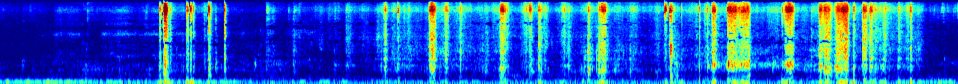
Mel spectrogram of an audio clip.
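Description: Faint close-up chewing of a vegetable-loaded sandwich, heard as irregular crunchy clicks and crackles. A few clicks come about a second and a half in, and the chewing grows busier from about four seconds in until just before the end.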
